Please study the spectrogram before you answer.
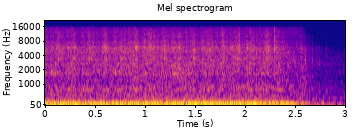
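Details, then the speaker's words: FiTech EFI V8 idling with a cylinder misfire from disconnected spark plug wires: deep uneven stumbling rumble, air-fuel ratio near 14.5 target then jumping to about 15.3 while actually running richer, black smoke, misfiring cylinder about 100° versus about 300°. "so as you can see the air fuel ratio kind of gets close to the 14 and 1/2 Target and then shoots up to around 15 to1 also we're billowing some black smoke now because the engine isn't actually running that air fuel ratio it's actually running much Richer"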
